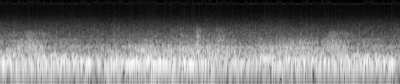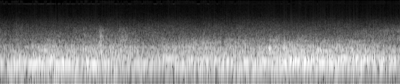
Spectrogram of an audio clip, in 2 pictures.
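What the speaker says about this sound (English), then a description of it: "Representatives of the squadrons of great V bombers, a Victor, a Vulcan, and a Valiant." Deep, sustained jet roar rumbling continuously as V bombers, a Victor, a Vulcan and a Valiant, pass overhead, loud and steady with no voices.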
